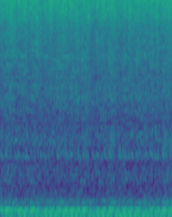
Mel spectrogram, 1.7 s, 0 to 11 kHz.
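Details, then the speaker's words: 1998 GMC Sierra work truck, 13,341 miles, first start after restoration with a short muffler: deep, steady low rumble at idle with slight lumpy chop but even firing and nothing odd; quiet, healthy normal idle. "Dude, this thing's going to have some chop. It's really quiet."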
